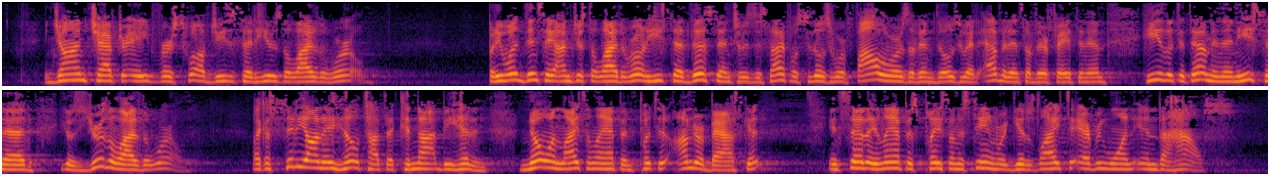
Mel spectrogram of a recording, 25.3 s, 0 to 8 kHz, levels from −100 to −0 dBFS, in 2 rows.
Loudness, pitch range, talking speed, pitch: -28 LUFS, 170-200 Hz, 240 wpm, 185 Hz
